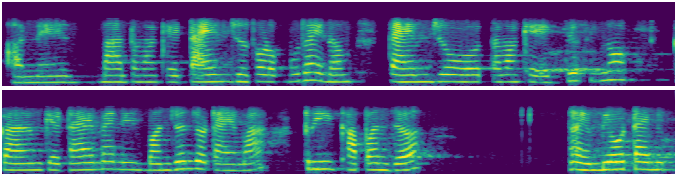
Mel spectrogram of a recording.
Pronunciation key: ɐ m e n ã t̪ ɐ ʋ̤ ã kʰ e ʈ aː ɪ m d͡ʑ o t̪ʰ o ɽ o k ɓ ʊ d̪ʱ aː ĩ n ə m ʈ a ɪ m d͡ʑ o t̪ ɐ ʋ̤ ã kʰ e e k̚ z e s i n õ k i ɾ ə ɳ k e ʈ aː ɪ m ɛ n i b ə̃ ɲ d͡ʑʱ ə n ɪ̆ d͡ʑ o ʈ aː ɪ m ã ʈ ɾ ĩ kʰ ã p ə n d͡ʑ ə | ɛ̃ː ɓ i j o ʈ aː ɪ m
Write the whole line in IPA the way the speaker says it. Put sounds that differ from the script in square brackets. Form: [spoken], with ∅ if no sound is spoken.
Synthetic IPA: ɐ [n] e [m] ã t̪ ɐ ʋ̤ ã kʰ e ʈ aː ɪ m d͡ʑ o t̪ʰ o ɽ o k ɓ ʊ d̪ʱ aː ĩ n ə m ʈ a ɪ m d͡ʑ o t̪ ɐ ʋ̤ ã kʰ e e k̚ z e s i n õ k [a] ɾ ə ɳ k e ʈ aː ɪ m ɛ n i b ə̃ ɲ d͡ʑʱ ə n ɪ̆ d͡ʑ o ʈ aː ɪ m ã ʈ ɾ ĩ kʰ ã p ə n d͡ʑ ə | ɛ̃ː ɓ i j o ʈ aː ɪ m

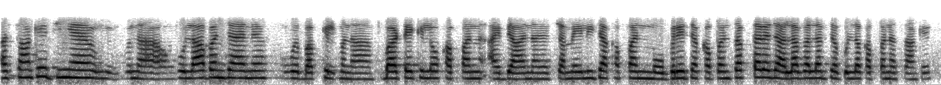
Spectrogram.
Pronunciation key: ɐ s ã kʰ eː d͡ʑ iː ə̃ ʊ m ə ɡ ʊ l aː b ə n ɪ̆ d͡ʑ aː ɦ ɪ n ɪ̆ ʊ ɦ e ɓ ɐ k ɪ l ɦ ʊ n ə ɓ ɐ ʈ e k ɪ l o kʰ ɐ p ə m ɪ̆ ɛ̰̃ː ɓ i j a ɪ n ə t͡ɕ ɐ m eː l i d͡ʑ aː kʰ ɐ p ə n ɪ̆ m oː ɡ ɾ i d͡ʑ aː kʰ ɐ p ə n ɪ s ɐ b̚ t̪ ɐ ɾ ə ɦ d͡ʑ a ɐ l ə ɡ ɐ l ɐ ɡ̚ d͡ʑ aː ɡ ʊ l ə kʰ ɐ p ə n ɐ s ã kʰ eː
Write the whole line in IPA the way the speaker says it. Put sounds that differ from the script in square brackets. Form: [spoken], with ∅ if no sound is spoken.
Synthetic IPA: ɐ s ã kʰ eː d͡ʑ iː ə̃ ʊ [n] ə ɡ ʊ l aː b ə n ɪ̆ d͡ʑ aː ɦ ɪ n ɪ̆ ʊ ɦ e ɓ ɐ k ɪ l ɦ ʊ n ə ɓ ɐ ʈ e k ɪ l o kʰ ɐ p ə [n] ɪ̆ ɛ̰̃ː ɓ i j a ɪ n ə t͡ɕ ɐ m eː l i d͡ʑ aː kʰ ɐ p ə n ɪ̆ m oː ɡ ɾ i d͡ʑ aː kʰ ɐ p ə n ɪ s ɐ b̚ t̪ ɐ ɾ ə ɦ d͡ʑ a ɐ l ə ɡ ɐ l [ə] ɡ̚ d͡ʑ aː ɡ ʊ l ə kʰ ɐ p ə n ɐ s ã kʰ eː

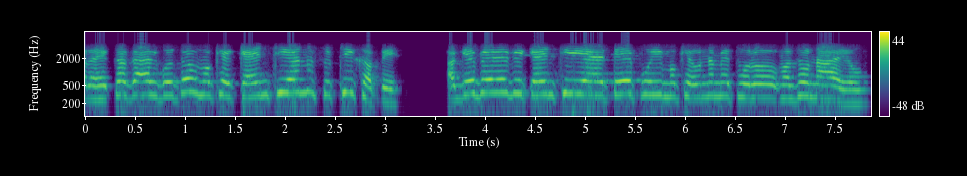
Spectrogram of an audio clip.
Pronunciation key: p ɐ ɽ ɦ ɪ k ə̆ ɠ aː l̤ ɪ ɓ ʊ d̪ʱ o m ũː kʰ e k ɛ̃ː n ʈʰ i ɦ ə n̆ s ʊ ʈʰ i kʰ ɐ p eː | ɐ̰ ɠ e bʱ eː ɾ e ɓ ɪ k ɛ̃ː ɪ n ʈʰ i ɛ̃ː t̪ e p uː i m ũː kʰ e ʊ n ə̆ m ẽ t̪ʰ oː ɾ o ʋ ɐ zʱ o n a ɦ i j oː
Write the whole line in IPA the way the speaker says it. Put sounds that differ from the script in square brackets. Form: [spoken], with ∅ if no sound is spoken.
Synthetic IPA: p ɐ [ɾ] ɦ ɪ k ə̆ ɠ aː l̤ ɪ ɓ ʊ d̪ʱ o m ũː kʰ e k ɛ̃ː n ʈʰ i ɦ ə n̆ s ʊ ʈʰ i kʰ ɐ p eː | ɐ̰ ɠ e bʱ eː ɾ e [b] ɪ k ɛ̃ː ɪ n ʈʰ i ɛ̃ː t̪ e p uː i m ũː kʰ e ʊ n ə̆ m ẽ t̪ʰ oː ɾ o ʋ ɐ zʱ o n a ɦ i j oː

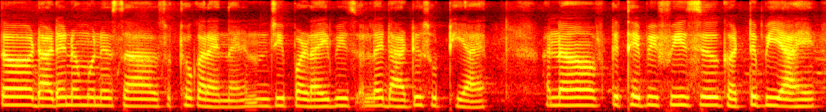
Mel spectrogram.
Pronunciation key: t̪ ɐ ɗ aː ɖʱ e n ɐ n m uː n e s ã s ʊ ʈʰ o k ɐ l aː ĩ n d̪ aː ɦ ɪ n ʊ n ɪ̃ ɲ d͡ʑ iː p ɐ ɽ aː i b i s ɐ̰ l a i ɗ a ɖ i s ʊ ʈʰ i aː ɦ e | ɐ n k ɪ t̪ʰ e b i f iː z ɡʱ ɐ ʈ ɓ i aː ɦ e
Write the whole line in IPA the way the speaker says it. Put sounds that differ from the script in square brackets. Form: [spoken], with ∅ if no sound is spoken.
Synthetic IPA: t̪ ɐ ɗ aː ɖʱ e n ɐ [∅] m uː n e s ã s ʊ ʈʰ o k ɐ [ɾ] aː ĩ n d̪ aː ɦ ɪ n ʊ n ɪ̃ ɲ d͡ʑ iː p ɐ ɽ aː i b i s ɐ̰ l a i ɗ a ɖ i s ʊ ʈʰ i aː ɦ e | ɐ n k ɪ t̪ʰ e b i f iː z ɡʱ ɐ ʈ [b] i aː ɦ e

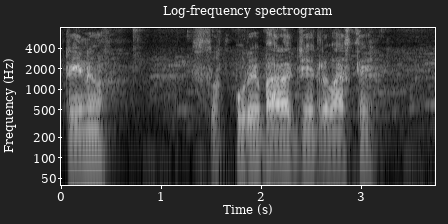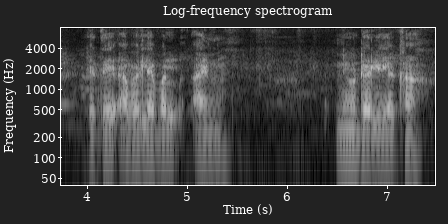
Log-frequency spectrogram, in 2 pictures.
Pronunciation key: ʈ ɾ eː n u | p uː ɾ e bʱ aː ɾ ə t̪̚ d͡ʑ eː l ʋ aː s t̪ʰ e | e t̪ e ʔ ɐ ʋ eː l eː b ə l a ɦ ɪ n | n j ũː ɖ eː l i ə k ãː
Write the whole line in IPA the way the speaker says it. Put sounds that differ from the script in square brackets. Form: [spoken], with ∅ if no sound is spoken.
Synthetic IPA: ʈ ɾ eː n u | p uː ɾ e bʱ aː ɾ ə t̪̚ d͡ʑ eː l ʋ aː s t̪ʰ e | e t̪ e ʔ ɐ ʋ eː l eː b ə l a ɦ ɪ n | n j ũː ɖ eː l i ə [kʰ] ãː

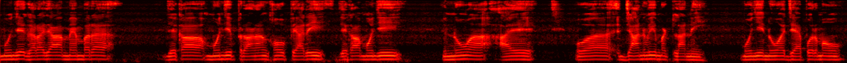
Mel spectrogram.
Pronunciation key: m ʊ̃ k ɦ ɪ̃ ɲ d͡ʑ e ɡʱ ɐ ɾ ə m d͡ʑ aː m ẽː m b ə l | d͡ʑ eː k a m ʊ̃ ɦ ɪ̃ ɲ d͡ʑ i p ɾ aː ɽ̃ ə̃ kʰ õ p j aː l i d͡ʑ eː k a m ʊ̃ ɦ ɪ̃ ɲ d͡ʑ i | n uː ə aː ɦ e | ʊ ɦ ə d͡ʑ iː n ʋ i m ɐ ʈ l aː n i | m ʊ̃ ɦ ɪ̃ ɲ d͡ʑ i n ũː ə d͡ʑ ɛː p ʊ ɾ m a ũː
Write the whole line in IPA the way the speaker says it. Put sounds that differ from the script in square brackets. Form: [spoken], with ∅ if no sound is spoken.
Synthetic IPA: m ʊ̃ [∅] ɦ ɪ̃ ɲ d͡ʑ e ɡʱ ɐ ɾ ə [∅] d͡ʑ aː m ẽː m b ə [ɾ] | d͡ʑ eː k a m ʊ̃ ɦ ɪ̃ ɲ d͡ʑ i p ɾ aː ɽ̃ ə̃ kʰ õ p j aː [ɾ] i d͡ʑ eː k a m ʊ̃ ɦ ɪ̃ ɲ d͡ʑ i | n uː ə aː ɦ e | ʊ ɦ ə d͡ʑ [aː] n ʋ i m ɐ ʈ l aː n i | m ʊ̃ ɦ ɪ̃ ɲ d͡ʑ i n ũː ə d͡ʑ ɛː p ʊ ɾ m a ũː

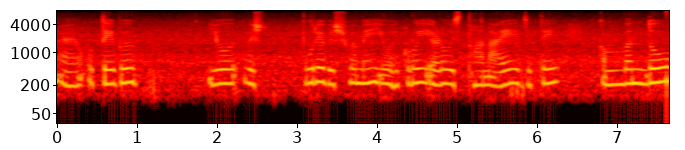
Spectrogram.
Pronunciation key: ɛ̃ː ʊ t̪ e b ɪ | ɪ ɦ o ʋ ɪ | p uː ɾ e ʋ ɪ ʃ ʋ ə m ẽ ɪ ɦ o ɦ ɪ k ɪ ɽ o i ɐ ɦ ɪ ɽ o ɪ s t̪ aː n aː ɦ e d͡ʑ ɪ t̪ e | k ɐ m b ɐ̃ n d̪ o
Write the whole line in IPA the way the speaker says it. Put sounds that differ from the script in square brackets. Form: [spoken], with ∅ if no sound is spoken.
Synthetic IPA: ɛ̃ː ʊ t̪ e b ɪ | ɪ ɦ o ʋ ɪ | p uː ɾ e ʋ ɪ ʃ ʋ ə m ẽ ɪ ɦ o ɦ ɪ k ɪ ɽ o i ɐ ɦ ɪ ɽ o ɪ s [t̪ʰ] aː n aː ɦ e d͡ʑ ɪ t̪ e | k ɐ m b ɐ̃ n d̪ o

